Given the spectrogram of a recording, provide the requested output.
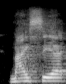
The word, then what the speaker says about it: Nicaea: Nicaea, thank you.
